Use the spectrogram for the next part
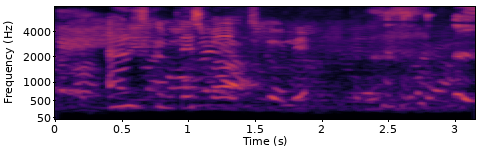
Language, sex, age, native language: Icelandic, female, 10, Icelandic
